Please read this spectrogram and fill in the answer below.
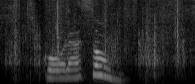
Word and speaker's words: corazón: justamente por ejemplo y la palabra corazón corazón corazón la divida en sílabas que ya son donde está el golpe de voz corazón en la última sílaba por ese motivo es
